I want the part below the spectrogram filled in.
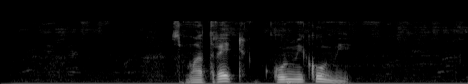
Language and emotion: Russian, neutral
